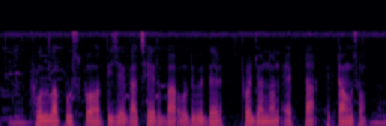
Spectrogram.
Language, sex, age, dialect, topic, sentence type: Bengali, male, 18-24, Western, agriculture, statement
